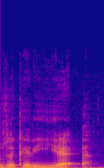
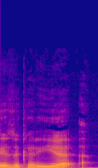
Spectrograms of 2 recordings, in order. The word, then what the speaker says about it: زكريا: When he says, يعني محمد بن الصباح البزاز from Baghdad, يعني he said حدثنا إسماعيل بن زكريا. You can say زكريا and you can say زكريا, both correct.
